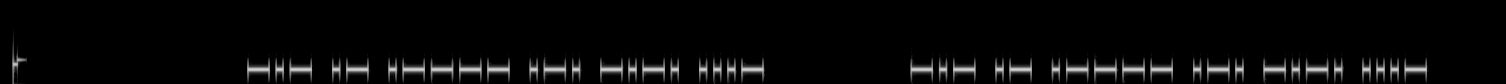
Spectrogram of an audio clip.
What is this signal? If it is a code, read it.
Morse code, heard as a keyed tone, about 17 wpm, 700 Hz. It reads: KA1RCV KA1RCV
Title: USA Call Signs - 6 Characters - Repeated 2x - 17wpm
